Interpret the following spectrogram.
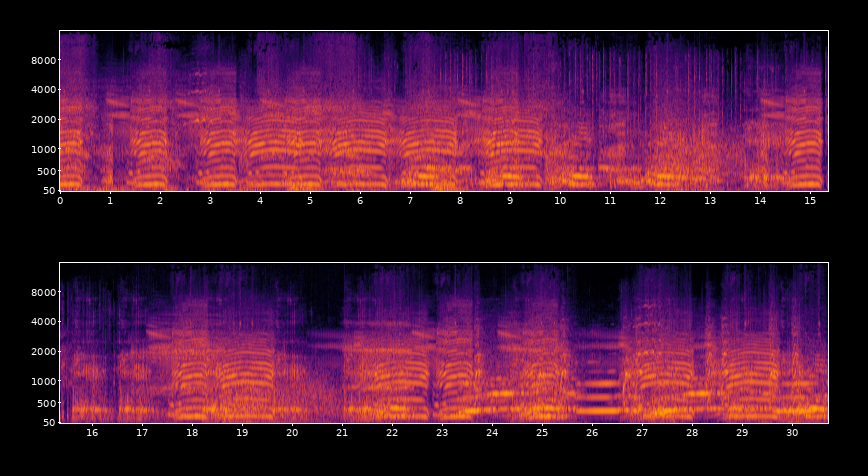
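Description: Stampeding herd's animal calls: many loud, arching moo-like cries overlapping and following one another in quick succession, with brief lulls.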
